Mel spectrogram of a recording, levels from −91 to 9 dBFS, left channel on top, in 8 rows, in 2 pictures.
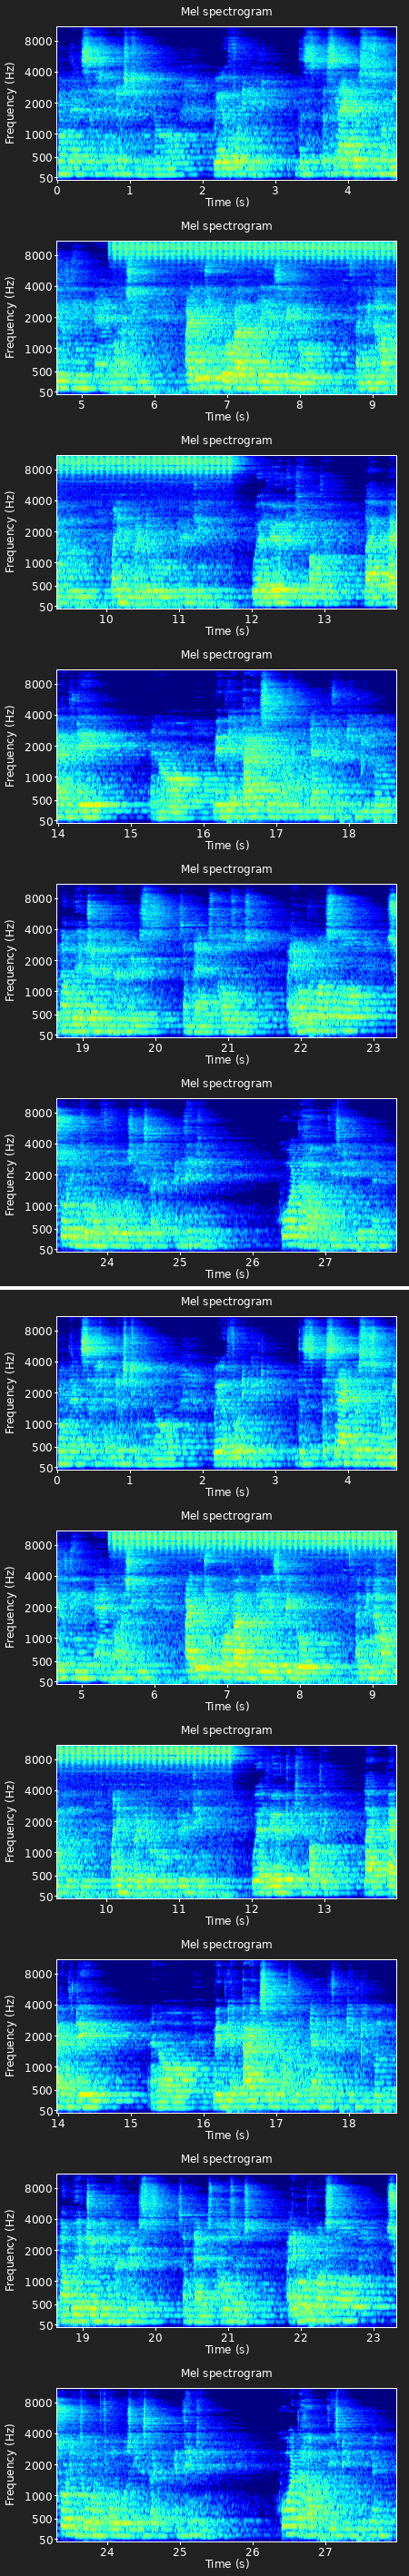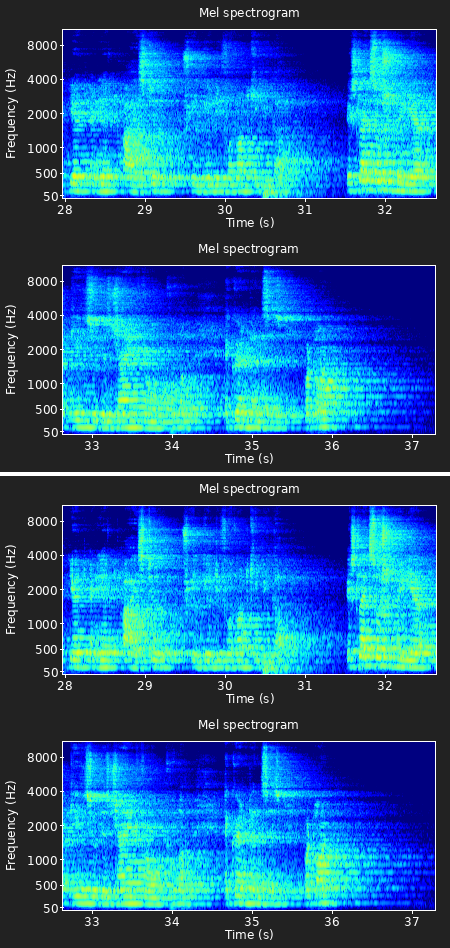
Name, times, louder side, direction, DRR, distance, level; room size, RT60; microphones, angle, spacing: voice 1, 0.0-2.8 3.3-8.2 8.7-11.4 11.6-13.1 13.5-14.5 15.2-20.0 20.3-21.5 21.8-25.4 26.3-30.7 31.5-35.9, right 1 dB, 70° right, -4 dB, 3.0 m, -33 dB
sound 1, 5.4-11.7, right 3 dB, 10° right, 0.4 m, -29 dB
12.5 x 9.8 x 6.9 m, 2.2 s
head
